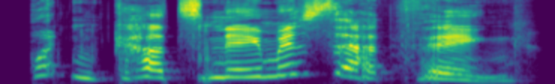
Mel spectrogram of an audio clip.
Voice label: alert zombie, female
